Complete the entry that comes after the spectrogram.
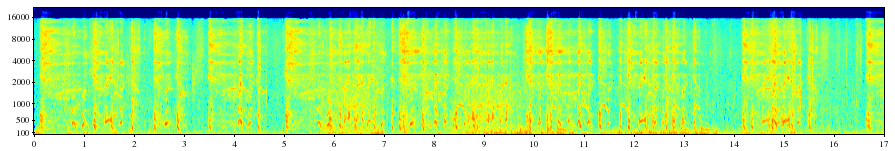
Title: Sound effect: coughing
